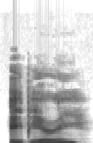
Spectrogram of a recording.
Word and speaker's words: apiary: bee farm it's like a I can't even pronounce it apiary that's what I was saying it was like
